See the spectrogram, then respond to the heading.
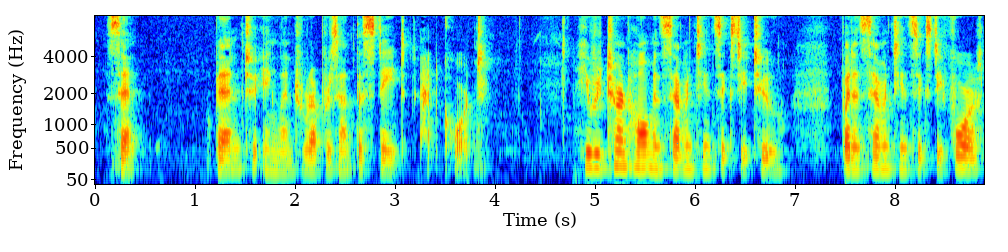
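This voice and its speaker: A woman reading a children's storybook aloud, with careful, deliberate phrasing for young listeners. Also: on the low side, a bit bright. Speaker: children's book reader. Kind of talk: read-aloud storybook narration.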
